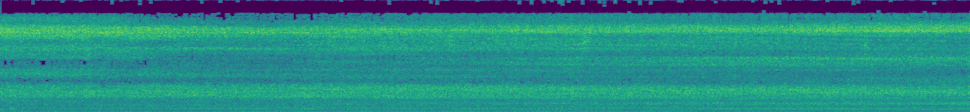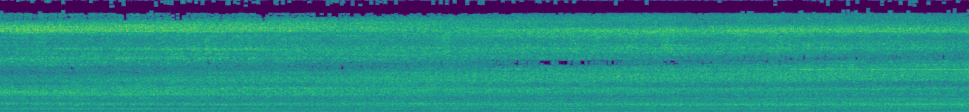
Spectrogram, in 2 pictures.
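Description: A cog railway train moving slowly alongside the platform, giving a steady mechanical running sound with a held tone.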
